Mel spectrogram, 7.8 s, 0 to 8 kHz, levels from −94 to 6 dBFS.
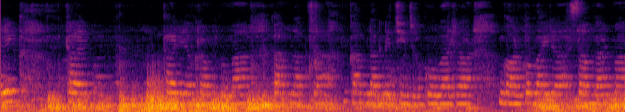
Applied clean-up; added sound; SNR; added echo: none; none; none; reverberation time 0.6 s.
